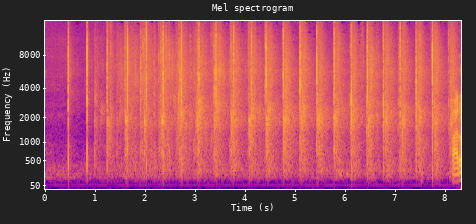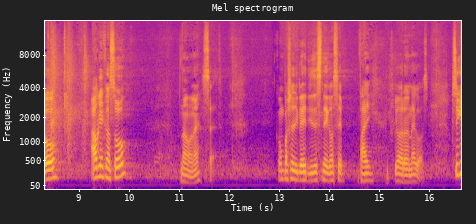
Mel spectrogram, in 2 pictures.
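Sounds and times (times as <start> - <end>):
faint murmur of room noise: 0.0 - 16.6
seated group clapping in unison: 0.4 - 9.4
speech: 8.2 - 8.6, 9.2 - 10.0, 11.0 - 11.8, 13.0 - 16.6.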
